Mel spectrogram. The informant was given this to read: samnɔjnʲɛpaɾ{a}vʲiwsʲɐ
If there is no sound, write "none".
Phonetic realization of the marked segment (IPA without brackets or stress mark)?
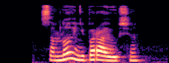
a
